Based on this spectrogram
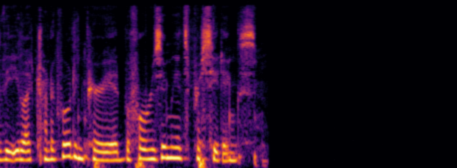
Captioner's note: speaking French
